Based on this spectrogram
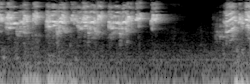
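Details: Excited pet green-cheeked conure in the morning, extremely loud: rapid, harsh, high-pitched chattering screeches in a continuous two-second burst, a brief pause, then the scratchy calls resume.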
